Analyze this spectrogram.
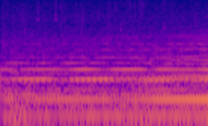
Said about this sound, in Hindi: इस बारिश की टपकती बूंदों के साथ मैं खो रहा हूं तेरी यादों में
